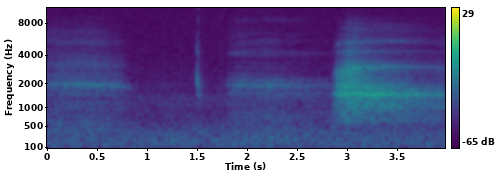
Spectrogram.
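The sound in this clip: Slow, deep breathing in and out, heard as a few soft, airy breaths with short pauses between them. The final breath is noticeably louder than the others.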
